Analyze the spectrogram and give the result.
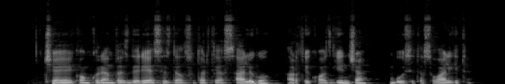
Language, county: Lithuanian, Kaunas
